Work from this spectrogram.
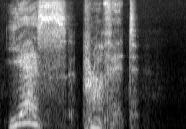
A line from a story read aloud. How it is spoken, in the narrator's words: whispered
